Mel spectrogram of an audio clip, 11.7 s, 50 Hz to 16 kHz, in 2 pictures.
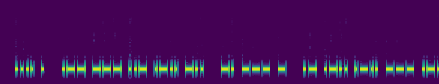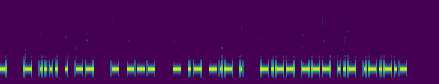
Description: Morse code, heard as a keyed tone, about 34 wpm, 700 Hz. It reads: HE WOULD NOT ALLOW THEM TO TAKE YOU.
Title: Sentences from Top 1000 Words - Review Part 5 - 35wpm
